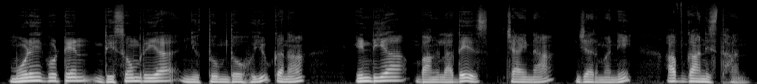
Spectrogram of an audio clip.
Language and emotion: Santali, neutral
